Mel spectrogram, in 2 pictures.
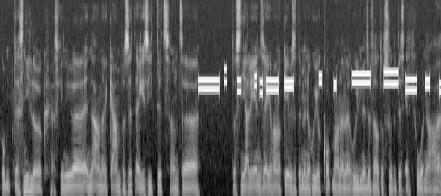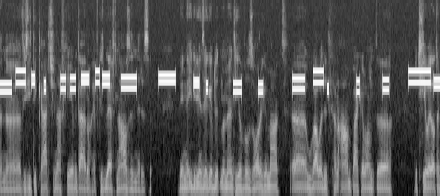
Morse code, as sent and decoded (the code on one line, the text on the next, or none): none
